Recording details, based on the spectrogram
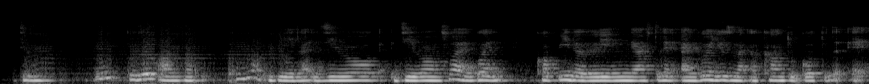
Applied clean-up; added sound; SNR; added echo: neural separator model SepFormer DNS4.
